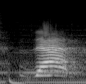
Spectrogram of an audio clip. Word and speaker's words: than: m done so jump up and it is pronounced as than t-h-e-n is pronounced as then this is that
